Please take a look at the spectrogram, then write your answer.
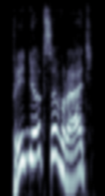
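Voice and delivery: carefree. A narrator's reading. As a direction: toss it off carelessly. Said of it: "беззаботно откликнулся Розмич". (беззаботно)

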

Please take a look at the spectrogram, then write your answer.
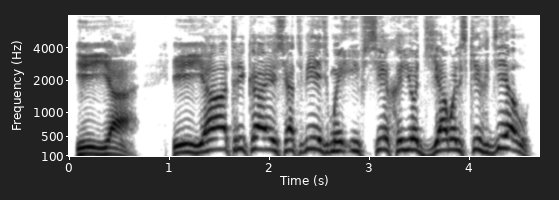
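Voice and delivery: high yelled vow; yelling. A narrator's reading. Jane yells to the crowd, high and fervent. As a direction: howl out your renunciation. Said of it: "завопила Джейн".

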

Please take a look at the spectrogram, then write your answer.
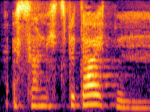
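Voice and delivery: normal talking voice

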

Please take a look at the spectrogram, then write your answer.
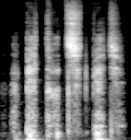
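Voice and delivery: a weary, breathless whisper under her breath; whispered, fed-up grumble. Acted. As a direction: sigh the words out as a tired aside.

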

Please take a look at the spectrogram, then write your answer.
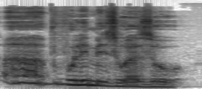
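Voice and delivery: high, loud cry of outrage; beside himself. Acted. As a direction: explode on it, starting high and falling. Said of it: "répéta le gentilhomme hors de lui".

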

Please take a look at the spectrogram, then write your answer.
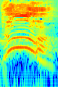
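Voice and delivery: high excited whoop; joyful whoop. Acted. Preacher whooping for joy before the church.

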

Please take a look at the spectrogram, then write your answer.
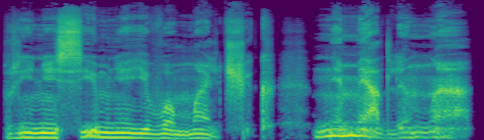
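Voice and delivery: slow menacing creature voice sinking to a whisper; creeping nightmare whisper. Acted. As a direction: order it like a nightmare breathing close. The shadow commands the boy.

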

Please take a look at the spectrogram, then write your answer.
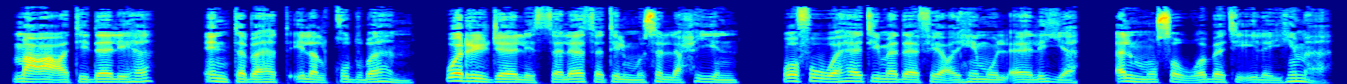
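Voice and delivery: ordinary delivery, nothing marked

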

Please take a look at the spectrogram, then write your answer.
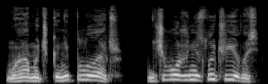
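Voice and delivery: put-on high pleading little boy; child's voice. A narrator's reading. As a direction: soothe mother as a boy. Child comforts crying mother. (детский голос)

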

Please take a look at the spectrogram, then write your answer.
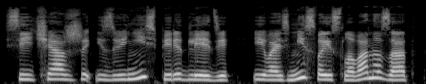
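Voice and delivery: loud, stern mother's command; mother scolding her son in public; barked order. A narrator's reading. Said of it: "гаркнула она".

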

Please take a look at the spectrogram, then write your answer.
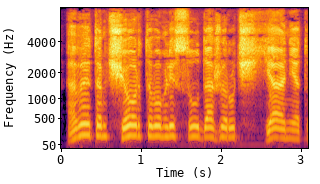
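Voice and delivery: the sergeant bursts out loud; exclaiming. A narrator's reading. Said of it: "воскликнул сержант". (громкий возглас сержанта)

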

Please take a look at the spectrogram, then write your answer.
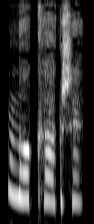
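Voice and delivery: very high, small plaintive voice; helpless girl. A narrator's reading. Girl told he isn't hers, high helpless protest.

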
